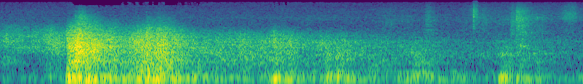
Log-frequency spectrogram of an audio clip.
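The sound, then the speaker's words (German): A deep crack of thunder breaks out about a second in and rolls on as a long, low rumble, with a few softer grumbles trailing off afterward; no voices. “Ja, gehört man schon gut das Tunnel. könnte man so als Intro nehmen. Schabum!”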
